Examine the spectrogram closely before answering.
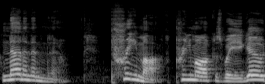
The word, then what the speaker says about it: Primark: so funny to laugh at tourists when they pronounce them incorrectly. First one, very easy. You might see this and go, is that Primark? No. Primark.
